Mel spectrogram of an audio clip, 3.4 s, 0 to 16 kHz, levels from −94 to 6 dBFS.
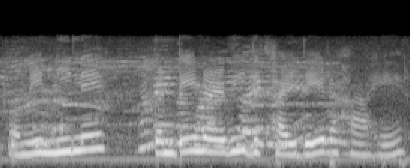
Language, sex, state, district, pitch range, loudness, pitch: Hindi, female, Sikkim, Gangtok, 215-265 Hz, -13 LUFS, 240 Hz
